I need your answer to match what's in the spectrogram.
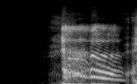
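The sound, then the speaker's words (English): A voice mimics a single exaggerated, rude cough of someone not covering their mouth, standing with hands on hips: a short, throaty burst that slides downward in pitch and ends in a breathy rasp, loud, after a brief silence. “They can only stand there with their hands on their hips and go.”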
